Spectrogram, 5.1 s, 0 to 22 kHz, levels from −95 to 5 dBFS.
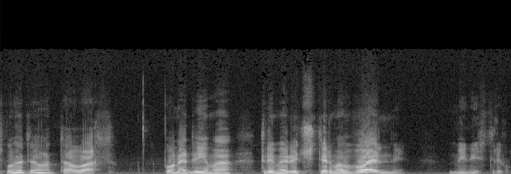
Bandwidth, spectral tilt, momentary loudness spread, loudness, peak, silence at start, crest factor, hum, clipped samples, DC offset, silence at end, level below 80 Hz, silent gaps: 15.5 kHz; -5.5 dB/octave; 15 LU; -21 LUFS; -4 dBFS; 0 s; 18 dB; none; under 0.1%; under 0.1%; 0.1 s; -64 dBFS; none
